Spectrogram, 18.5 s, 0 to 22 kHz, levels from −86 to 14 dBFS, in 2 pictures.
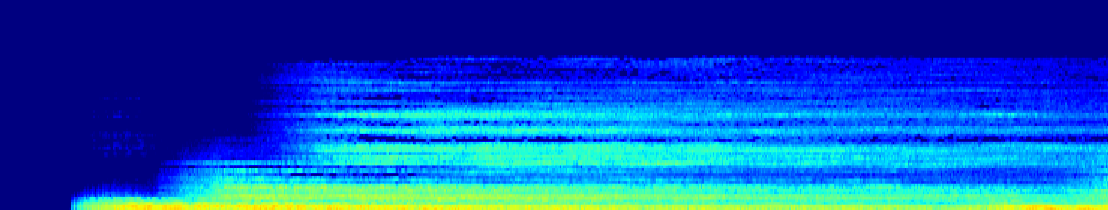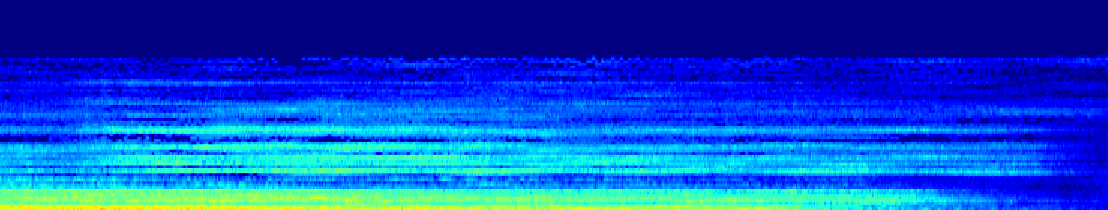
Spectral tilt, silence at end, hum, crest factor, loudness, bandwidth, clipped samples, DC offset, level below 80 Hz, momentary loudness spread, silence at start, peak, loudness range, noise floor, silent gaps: -2.5 dB/octave; 0.95 s; none; 16 dB; -26 LUFS; 16 kHz; under 0.1%; under 0.1%; -76 dBFS; 12 LU; 0.65 s; -10 dBFS; 9 LU; under -90 dBFS; none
